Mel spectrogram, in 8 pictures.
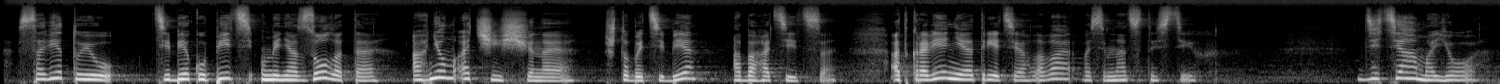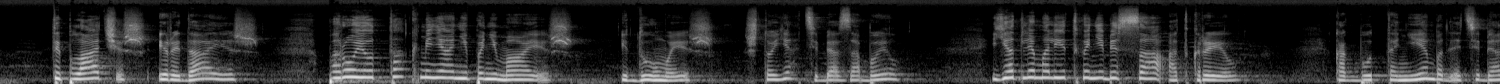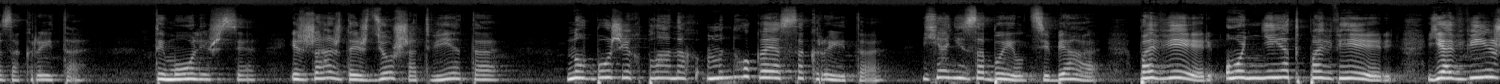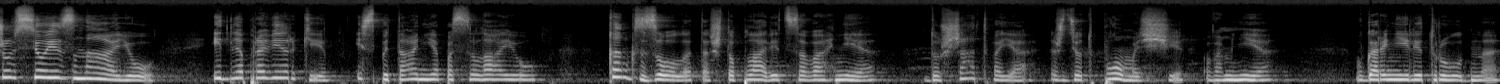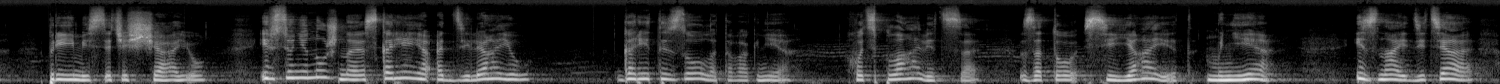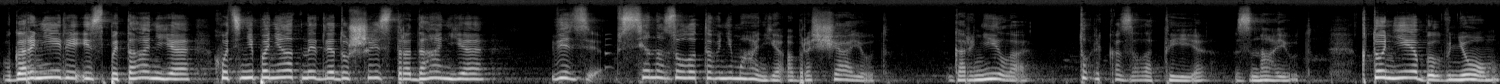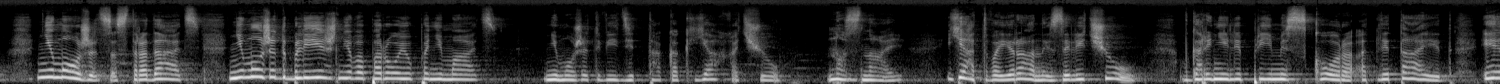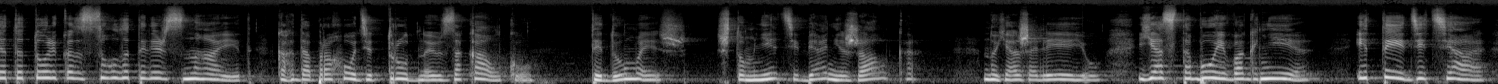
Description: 05-07-23 Воскресение — Церковь «Путь ко Спасению»
04+Стих+-+Дитя+Мое!+Ты+плачешь+и+рыдаешь.mp3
